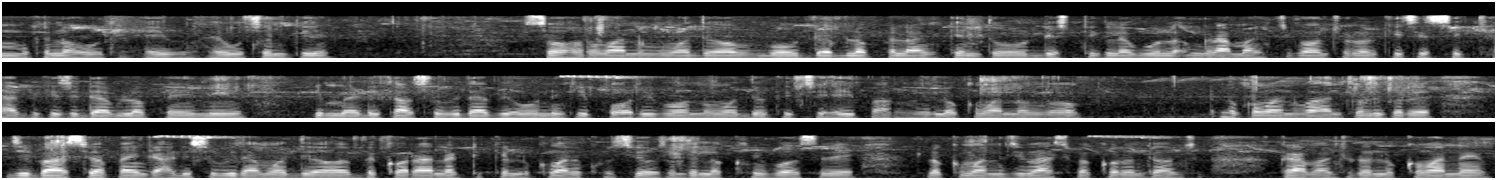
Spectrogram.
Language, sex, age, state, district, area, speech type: Odia, male, 18-30, Odisha, Rayagada, rural, spontaneous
